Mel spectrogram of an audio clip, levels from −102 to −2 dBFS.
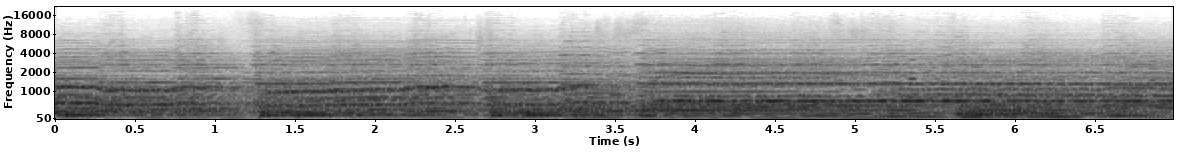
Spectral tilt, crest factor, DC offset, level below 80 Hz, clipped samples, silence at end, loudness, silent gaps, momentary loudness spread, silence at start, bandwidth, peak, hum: -9 dB/octave; 14 dB; under 0.1%; -44 dBFS; under 0.1%; 0 s; -21 LUFS; none; 3 LU; 0 s; 7.6 kHz; -6 dBFS; none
